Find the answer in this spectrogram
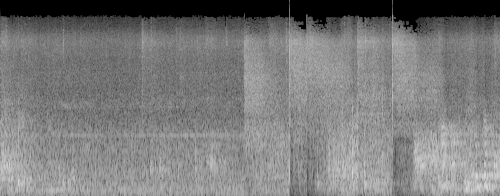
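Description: Armoured fencers working a longsword drill on gym mats: shuffling footsteps, rustling armour and padding, and a few sharp knocks of steel, with a laugh near the end.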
